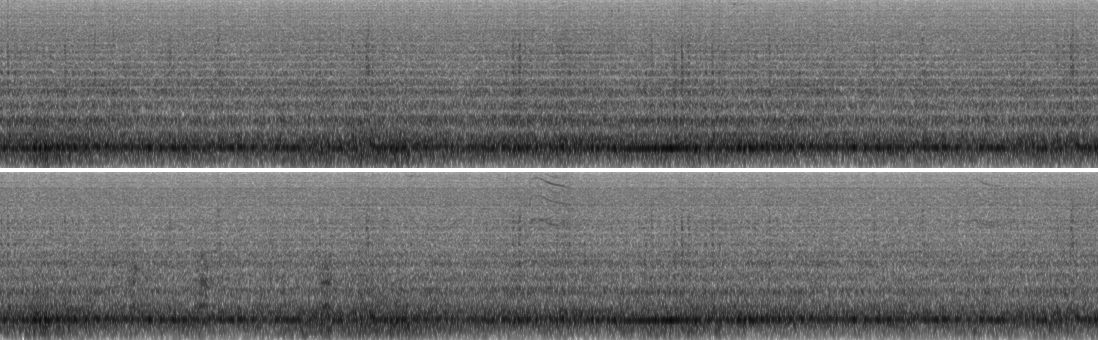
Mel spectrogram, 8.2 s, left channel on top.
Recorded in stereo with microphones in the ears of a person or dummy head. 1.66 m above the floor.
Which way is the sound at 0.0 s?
20° left (ahead or behind).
